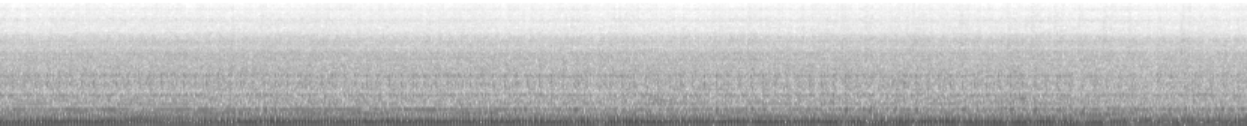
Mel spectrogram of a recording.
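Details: Classic Mini turbo on first start: small four-cylinder idling with a steady light knock in time with the engine, sounding almost like a big end but located at the rocker cover; top-end valvetrain knock.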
